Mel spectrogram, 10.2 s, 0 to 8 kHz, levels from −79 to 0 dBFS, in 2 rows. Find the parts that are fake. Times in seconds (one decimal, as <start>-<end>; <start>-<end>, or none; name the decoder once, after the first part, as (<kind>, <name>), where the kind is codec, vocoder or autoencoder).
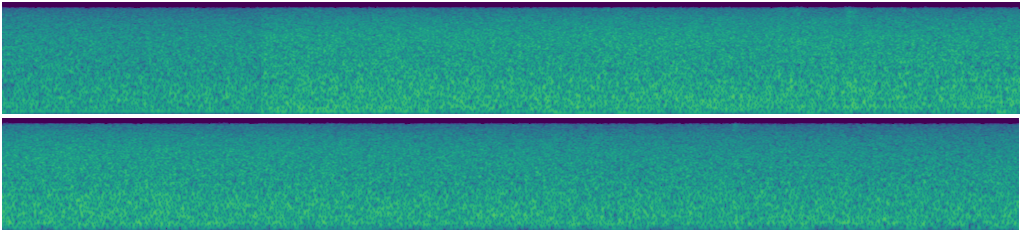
3.7-4.3 (codec, DAC)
